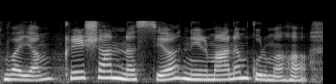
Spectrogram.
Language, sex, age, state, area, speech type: Sanskrit, female, 18-30, Tripura, rural, spontaneous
